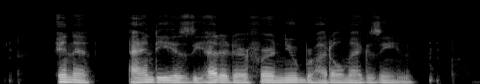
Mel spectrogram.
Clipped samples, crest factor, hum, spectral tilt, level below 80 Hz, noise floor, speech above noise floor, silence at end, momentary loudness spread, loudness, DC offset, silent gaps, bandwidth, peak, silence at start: under 0.1%; 18 dB; none; -8.5 dB/octave; -38 dBFS; -59 dBFS; 39 dB; 0.5 s; 9 LU; -22 LUFS; under 0.1%; none; 11 kHz; -4 dBFS; 0.55 s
